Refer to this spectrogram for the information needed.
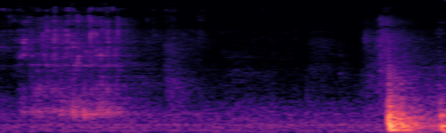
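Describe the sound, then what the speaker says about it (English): Water splashes into a pot of cooking grits in a kitchen, a short burst of pouring late on after a faint, quiet trickle. "I might add just a tidbit more water in there."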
